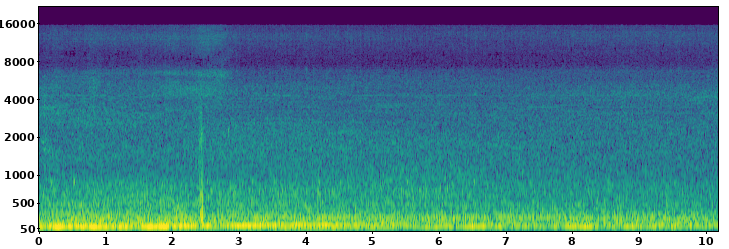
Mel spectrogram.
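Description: Steady low rumble of an idling vehicle engine, with street noise around it.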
